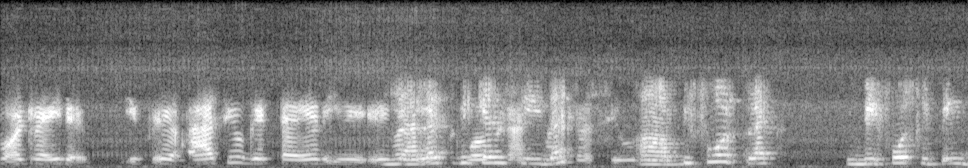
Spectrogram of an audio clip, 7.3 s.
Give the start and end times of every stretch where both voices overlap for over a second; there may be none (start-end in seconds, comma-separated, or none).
2.9-4.3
